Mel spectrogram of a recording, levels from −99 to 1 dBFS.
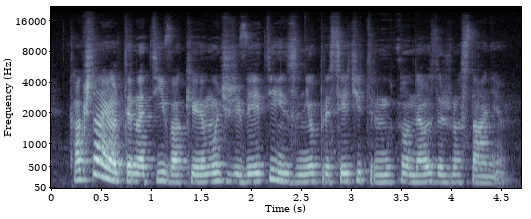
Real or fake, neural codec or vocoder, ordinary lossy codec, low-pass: real; none; none; 19.8 kHz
